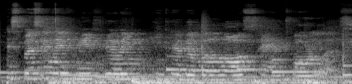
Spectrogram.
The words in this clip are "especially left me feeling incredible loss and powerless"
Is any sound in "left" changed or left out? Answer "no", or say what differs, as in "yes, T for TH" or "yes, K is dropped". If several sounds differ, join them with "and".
yes, F is dropped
